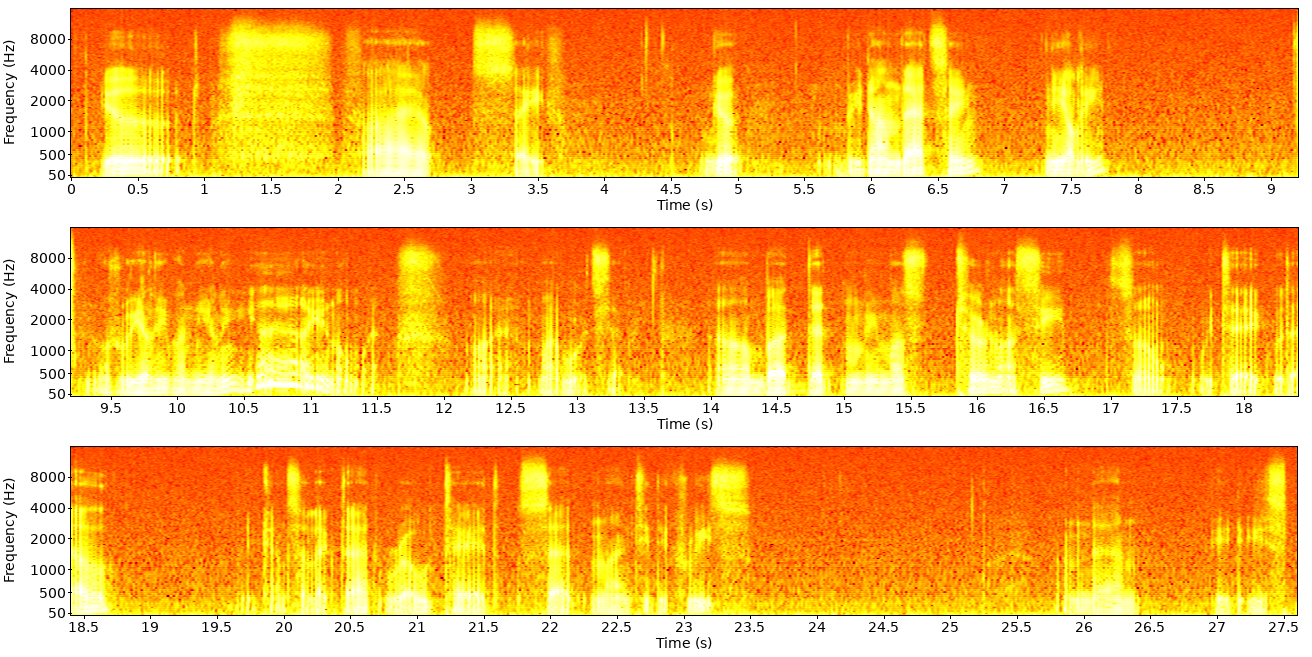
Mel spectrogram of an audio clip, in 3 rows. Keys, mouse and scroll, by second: 0.7-1.4 drag, 2.4-4.1 drag, 16.5 Tab, 18.2 l, 19.4 l, 21.2 r, 24.6 r, 24.9 Tab.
